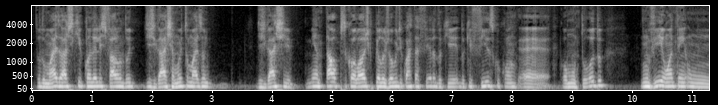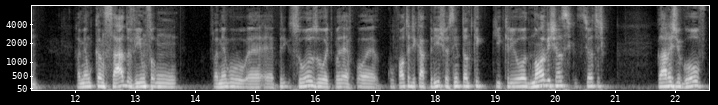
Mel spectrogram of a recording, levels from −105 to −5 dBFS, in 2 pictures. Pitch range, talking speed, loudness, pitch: 125-140 Hz, 165 wpm, -25 LUFS, 135 Hz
